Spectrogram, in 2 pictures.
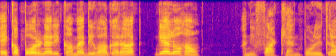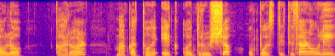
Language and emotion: Goan Konkani, fearful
